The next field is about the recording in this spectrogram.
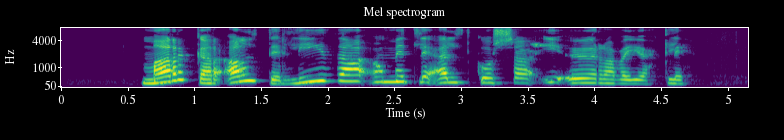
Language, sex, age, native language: Icelandic, female, 40-49, Icelandic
